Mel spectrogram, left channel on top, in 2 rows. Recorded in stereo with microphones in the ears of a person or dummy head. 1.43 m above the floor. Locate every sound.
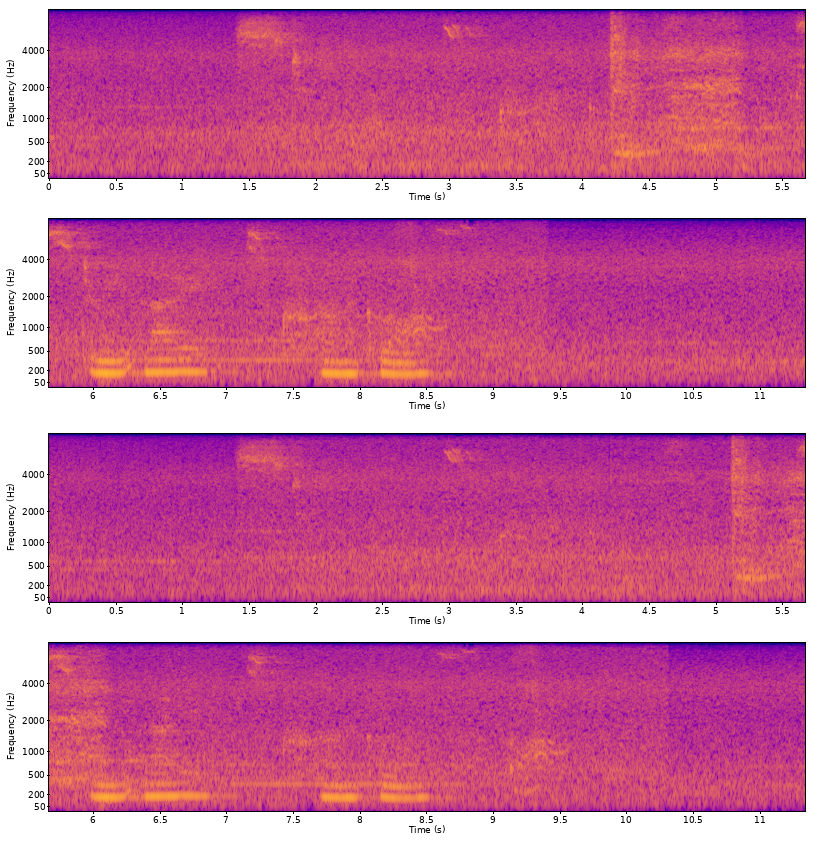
1.4 s whispering: 25° left (ahead or behind), 0.9 m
